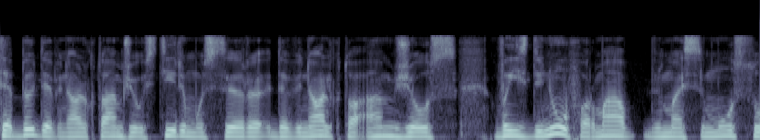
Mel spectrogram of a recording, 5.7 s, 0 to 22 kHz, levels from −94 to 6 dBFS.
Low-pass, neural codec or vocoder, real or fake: 7.2 kHz; none; real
